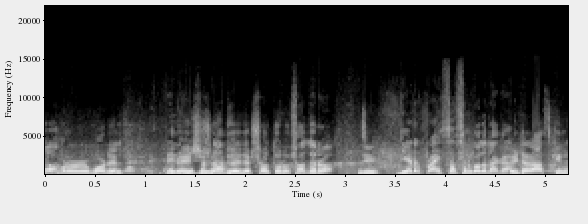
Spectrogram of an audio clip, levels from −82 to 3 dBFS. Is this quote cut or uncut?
uncut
